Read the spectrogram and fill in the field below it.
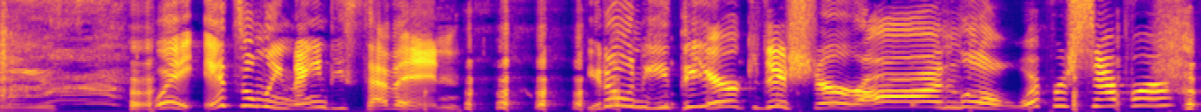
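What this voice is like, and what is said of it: Imitates another person's voice. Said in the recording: “That's a good impression of me ... It's exactly how you sound.”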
